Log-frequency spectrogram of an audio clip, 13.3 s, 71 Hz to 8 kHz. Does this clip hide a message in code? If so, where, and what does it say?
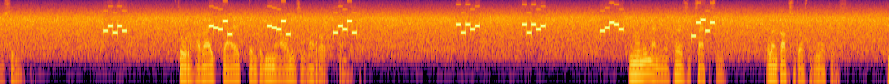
Yes: five-tone selective call (ZVEI) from 1.6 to 10.7 s, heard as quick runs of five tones, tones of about 70 ms, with radio hiss. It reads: 47374 76502 76502 37503 83857 83857 46985 19949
